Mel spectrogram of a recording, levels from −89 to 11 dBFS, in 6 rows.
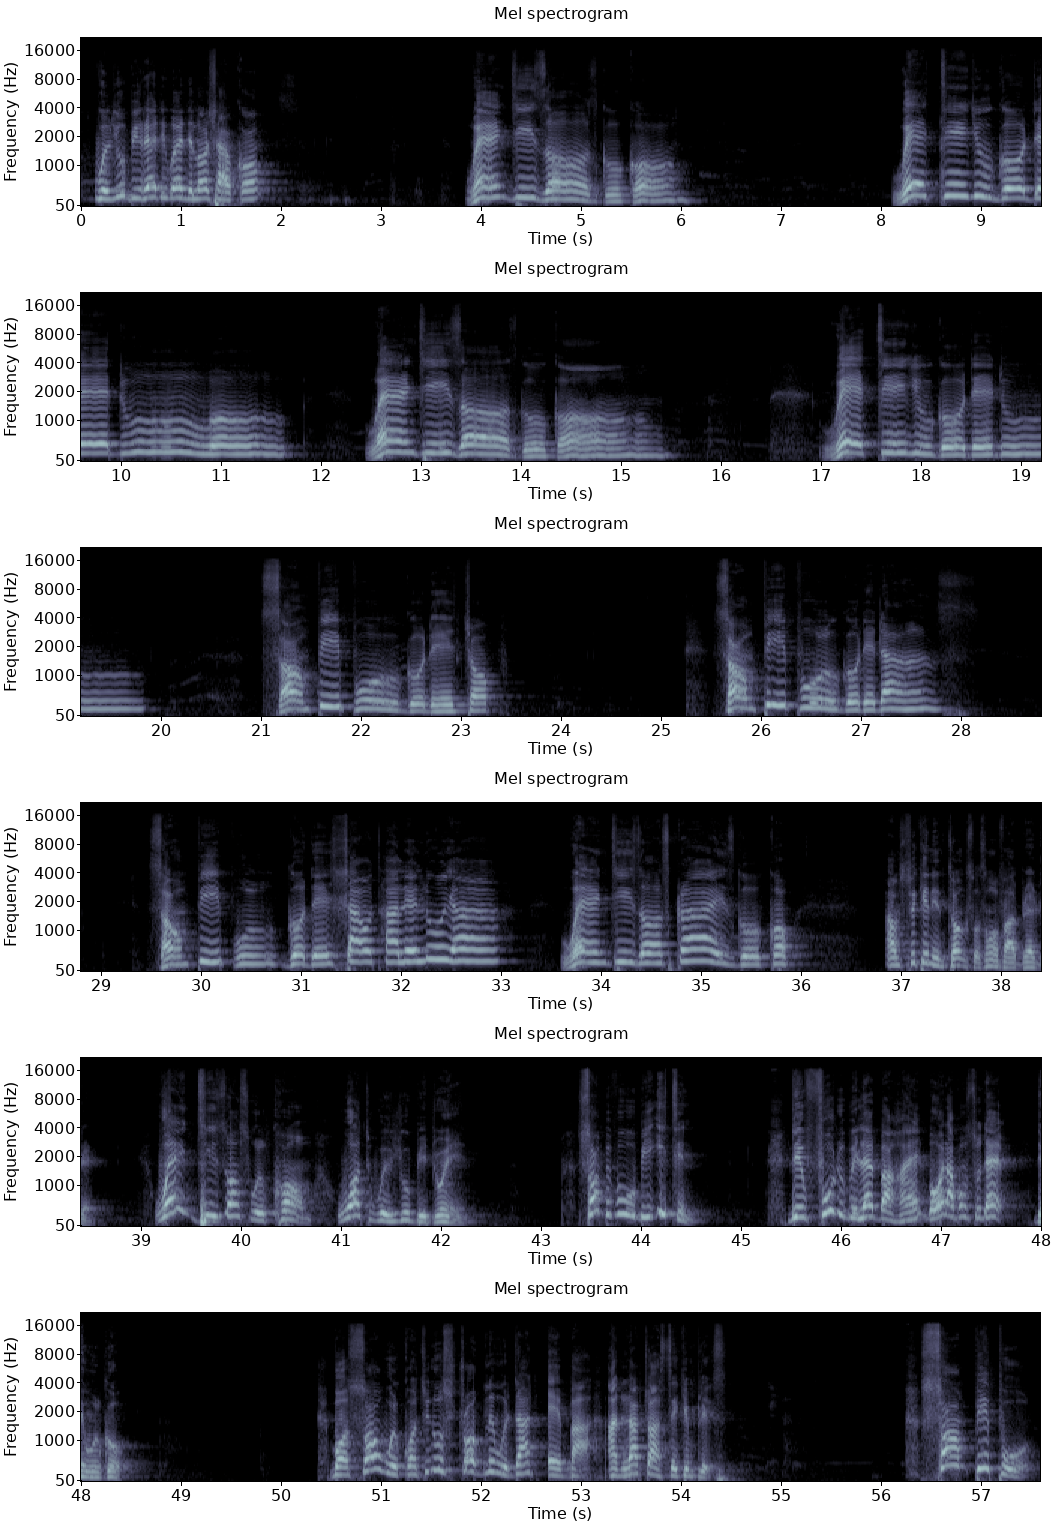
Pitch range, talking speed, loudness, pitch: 175-250 Hz, 105 wpm, -27 LUFS, 205 Hz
